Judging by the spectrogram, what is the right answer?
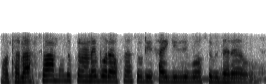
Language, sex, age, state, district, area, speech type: Odia, female, 60+, Odisha, Angul, rural, conversation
